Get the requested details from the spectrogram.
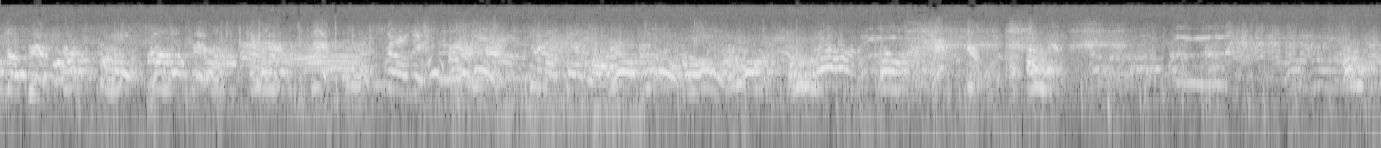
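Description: A crowd of young people shout and scream excitedly outdoors.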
